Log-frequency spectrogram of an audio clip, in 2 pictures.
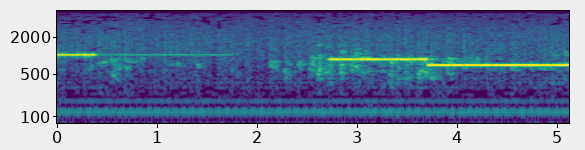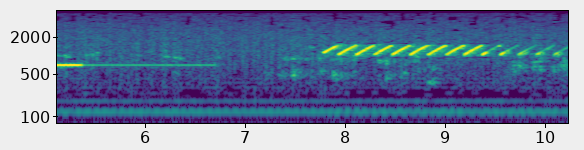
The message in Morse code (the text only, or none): none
